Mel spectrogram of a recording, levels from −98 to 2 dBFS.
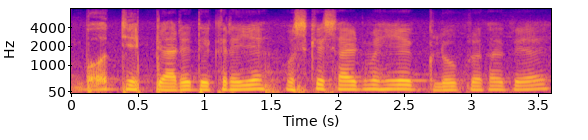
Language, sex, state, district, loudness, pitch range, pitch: Hindi, male, Bihar, Darbhanga, -13 LUFS, 130-150 Hz, 140 Hz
